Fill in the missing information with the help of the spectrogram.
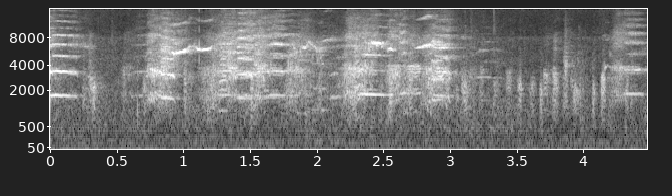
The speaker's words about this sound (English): Multiple individuals calling here. So this is the common grackle. It's slightly larger than a blue jay, yet smaller than a crow.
